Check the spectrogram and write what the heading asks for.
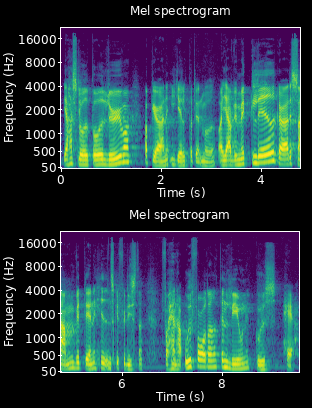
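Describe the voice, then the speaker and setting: A man's voice: medium pitch, lively intonation, a bit bright, pitched below the performer's own voice, close to an everyday voice. Man doing a confident young shepherd hero.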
